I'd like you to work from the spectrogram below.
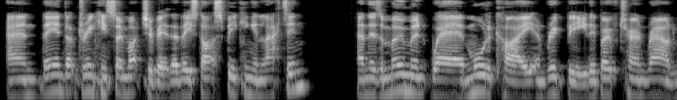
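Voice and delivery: ordinary talk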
